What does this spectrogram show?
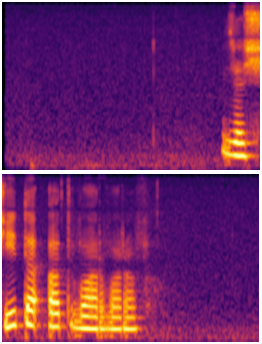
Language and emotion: Russian, neutral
